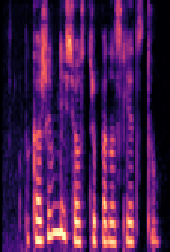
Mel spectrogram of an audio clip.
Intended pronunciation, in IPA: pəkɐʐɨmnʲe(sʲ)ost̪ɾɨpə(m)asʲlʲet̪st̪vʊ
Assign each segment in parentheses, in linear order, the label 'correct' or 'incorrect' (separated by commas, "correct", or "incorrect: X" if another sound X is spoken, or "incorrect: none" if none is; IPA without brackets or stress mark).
correct, incorrect: n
